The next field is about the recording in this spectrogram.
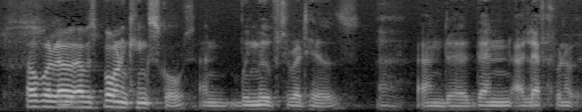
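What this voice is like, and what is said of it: Quite anglicised accent. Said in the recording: “Your accent is quite anglicised.”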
